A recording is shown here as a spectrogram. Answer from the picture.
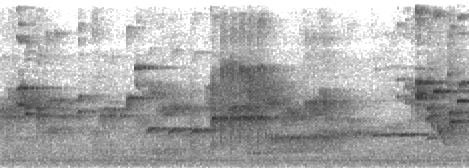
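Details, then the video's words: Song of a cage-bred Balkan goldfinch hybrid: thin descending whistles and buzzy trilled phrases, several sustained tones near the middle, ending in a bright burst of high chatter; a low electrical hum persists. "Śpiew bastarda po C.c. Balcanika III"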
